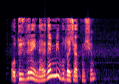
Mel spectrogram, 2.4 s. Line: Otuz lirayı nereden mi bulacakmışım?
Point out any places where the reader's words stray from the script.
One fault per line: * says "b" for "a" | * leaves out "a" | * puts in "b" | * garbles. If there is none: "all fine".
all fine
